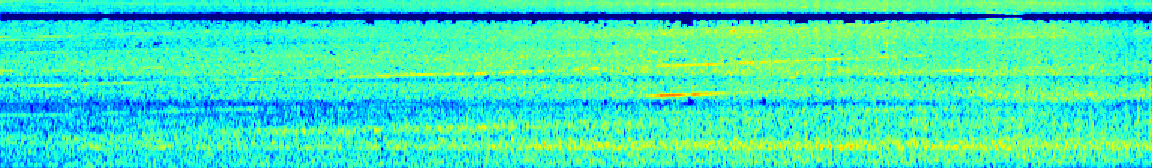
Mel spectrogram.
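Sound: aircraft engine in flight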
